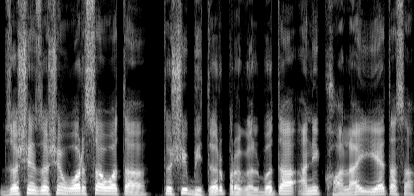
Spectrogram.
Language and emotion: Goan Konkani, neutral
